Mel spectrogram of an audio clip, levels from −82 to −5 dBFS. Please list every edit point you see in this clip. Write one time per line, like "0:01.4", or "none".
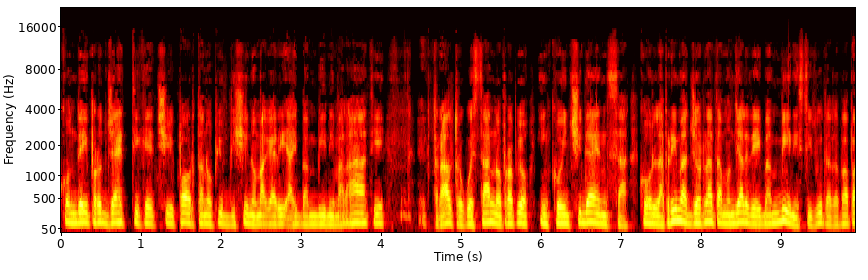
0:05.9
0:07.2

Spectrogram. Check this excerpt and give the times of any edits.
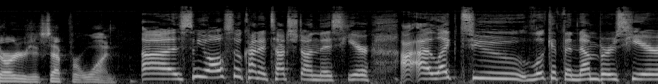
0:01.4
0:01.9

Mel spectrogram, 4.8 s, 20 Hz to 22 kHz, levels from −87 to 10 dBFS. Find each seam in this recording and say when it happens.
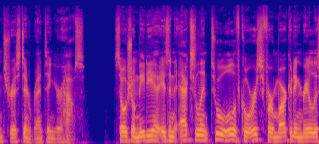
none

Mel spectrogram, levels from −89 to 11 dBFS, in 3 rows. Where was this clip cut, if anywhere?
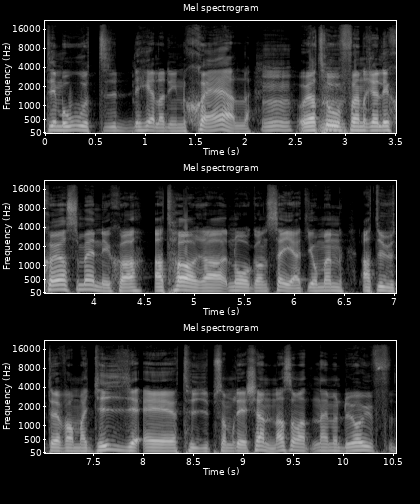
0:02.1
0:04.5
0:06.6
0:08.9

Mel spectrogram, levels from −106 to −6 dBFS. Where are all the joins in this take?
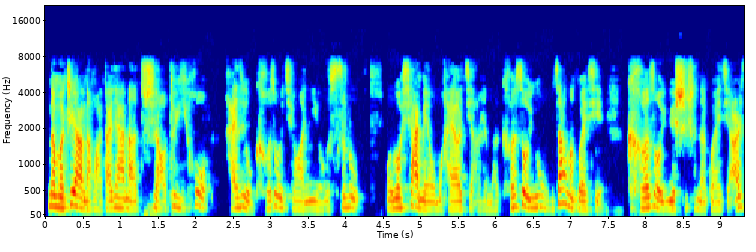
0:04.5

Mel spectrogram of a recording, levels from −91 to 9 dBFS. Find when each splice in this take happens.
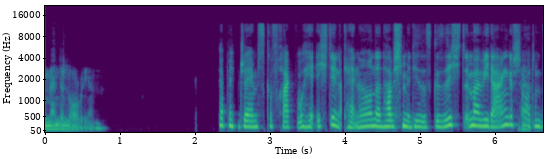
0:02.6
0:03.9

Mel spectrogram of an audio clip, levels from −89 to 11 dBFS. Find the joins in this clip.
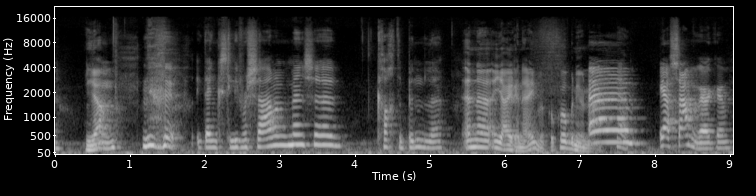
none

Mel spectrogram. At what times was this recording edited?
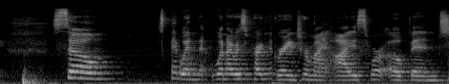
0:01.8
0:02.7

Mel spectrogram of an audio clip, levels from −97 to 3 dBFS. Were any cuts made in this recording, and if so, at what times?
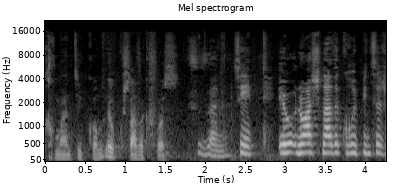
0:01.7

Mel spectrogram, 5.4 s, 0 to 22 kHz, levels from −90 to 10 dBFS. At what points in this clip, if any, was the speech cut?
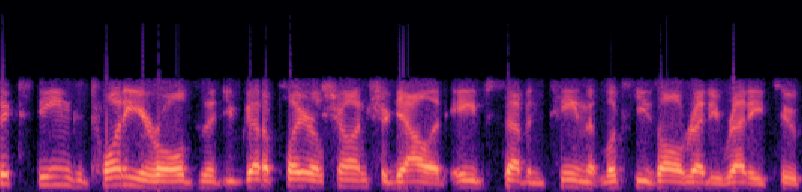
0:02.1
0:04.2

